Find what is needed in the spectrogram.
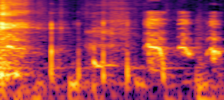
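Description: Soft, breathy laughter from a man and a woman: a short burst at the start, then quiet chuckles and breaths.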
